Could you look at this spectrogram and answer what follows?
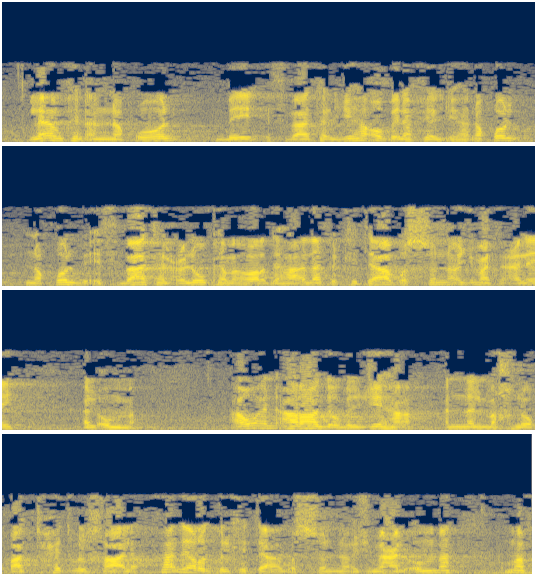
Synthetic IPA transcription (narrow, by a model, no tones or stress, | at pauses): lajʊmkɪnʔa̰nːɑquːl | bɪʔɪθbaːt̪ald͡ʒɪɦaʔawbɪnafjɪld͡ʒɪhanʔaquːl | naquːlbɪʔɪθbaːt̪alʕʊ̰luwːkamawɑɾˤɑd̪ɦaːðafilkɪt̪aːbwɪsːʊnːaʔad͡ʒmaʕat̪ʕaleː | ʔalʔʊmːa | ʔawʔɪnʔɑɾˤɑːd̪ubɪld͡ʒɪɦaʔanːalmaxluːqɑːt̪ːʊ̥ħɪt̪ˤːbɪlxaːlɪqfahaːðajɑɾˤʊd̪ːɪlkɪt̪aːbwʔɪ̰sːʊnːaʔad͡ʒmaʕalʔʊ̰mːa | wma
